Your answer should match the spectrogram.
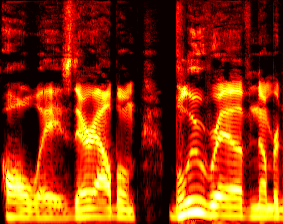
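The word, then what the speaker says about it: Alvvays: v's so it's it you would think it's all vase but it's actually I read a couple places actually pronounced always their album Blue rev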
